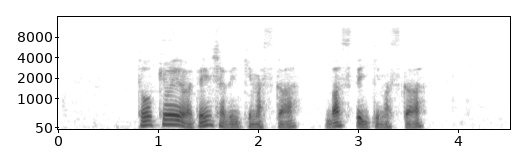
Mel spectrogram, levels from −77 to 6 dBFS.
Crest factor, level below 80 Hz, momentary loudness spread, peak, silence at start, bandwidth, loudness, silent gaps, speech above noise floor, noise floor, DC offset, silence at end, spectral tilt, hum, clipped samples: 20 dB; -44 dBFS; 12 LU; -6 dBFS; 0.8 s; 11.5 kHz; -25 LUFS; none; 42 dB; -65 dBFS; under 0.1%; 0.85 s; -9 dB/octave; none; under 0.1%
